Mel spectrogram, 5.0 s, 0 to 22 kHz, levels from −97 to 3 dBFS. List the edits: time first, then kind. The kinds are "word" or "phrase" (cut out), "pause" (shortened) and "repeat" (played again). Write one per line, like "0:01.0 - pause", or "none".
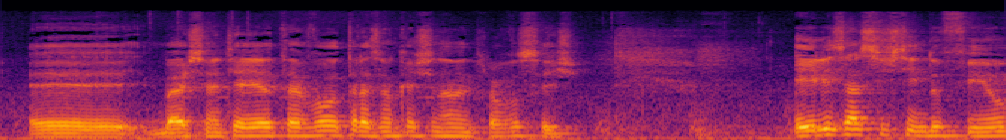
none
